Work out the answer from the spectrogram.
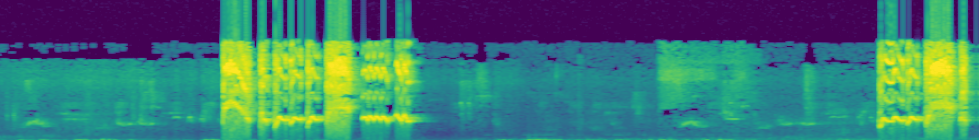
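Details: Lure song of an orange-headed thrush, meant to provoke rivals: a loud two-second flurry of high, sharp whistled and chattering notes, a quieter gap with faint distant chirps and low rumble, then another loud burst at the end.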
